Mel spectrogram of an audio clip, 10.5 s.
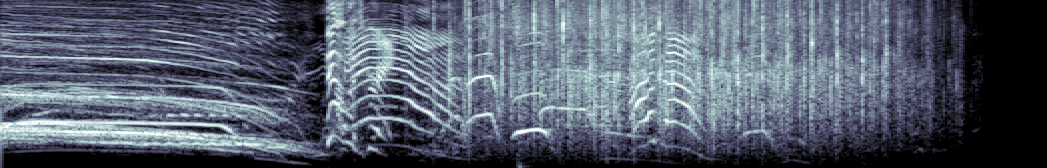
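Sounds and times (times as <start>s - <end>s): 
audience howling like wolves: 0.0s - 6.1s
cheering and clapping: 0.0s - 9.9s.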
